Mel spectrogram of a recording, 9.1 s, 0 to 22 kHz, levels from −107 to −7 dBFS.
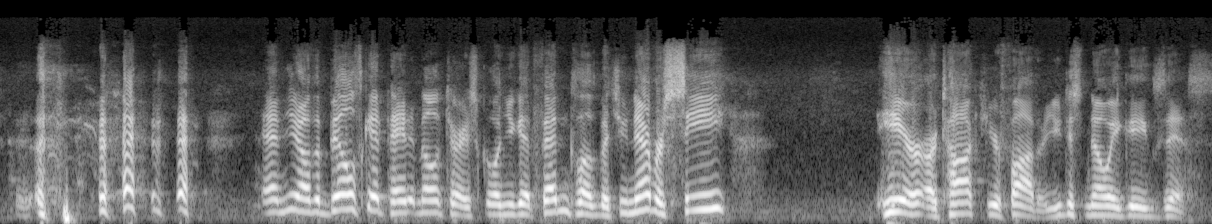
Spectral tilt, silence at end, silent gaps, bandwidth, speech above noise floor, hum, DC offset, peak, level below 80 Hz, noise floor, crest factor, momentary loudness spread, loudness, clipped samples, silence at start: -5.5 dB/octave; 0.2 s; none; 10 kHz; 39 dB; none; under 0.1%; -4 dBFS; -48 dBFS; -55 dBFS; 14 dB; 7 LU; -17 LUFS; under 0.1%; 0.1 s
